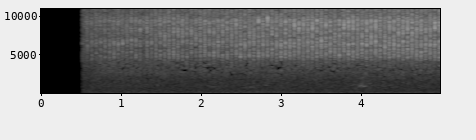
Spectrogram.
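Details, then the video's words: A grasshopper stridulates by rubbing a row of pegs on its hind legs against its forewing, giving a dry, high, hissing rasp of rapid pulses, steady and unbroken. "Grasshopper rubbing it hind lengs to make sound"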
